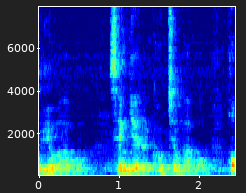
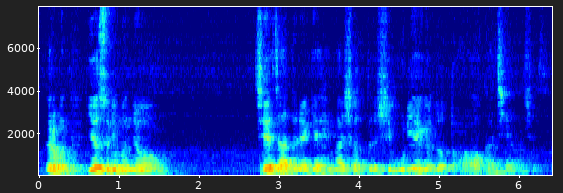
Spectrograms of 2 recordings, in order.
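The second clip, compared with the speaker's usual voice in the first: ordinary talk, nothing marked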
